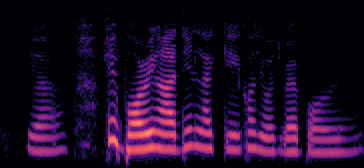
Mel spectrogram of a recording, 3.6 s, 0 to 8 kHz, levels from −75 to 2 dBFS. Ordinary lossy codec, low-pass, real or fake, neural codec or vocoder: MP3, 32 kbps; 7.2 kHz; real; none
